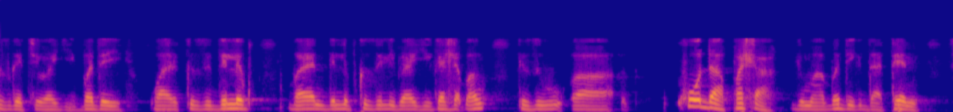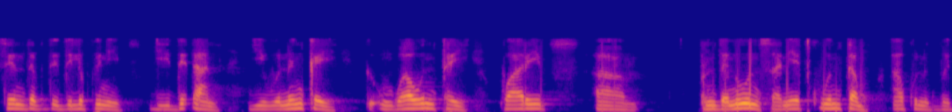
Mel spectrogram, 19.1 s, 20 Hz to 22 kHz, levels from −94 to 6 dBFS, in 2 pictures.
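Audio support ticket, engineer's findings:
Whole clip: rough, hissy, smeared underwater speech, heavy codec damage, nothing above 5.3 kHz. Likely Nellymoser compression, coarse fixed bits per block, empty bands noise-filled, about what you'd expect around 22 kbps. Needs a better codec upstream.

Pre-echo at 13.95 s: short hiss ahead of a sharp attack, smearing it over about 19 ms. Transform codec spreading block quantisation noise into the quiet bit before the onset.

Periodic USB or driver dropouts, 14.93 to 18.50 s: regular ticks every 0.123 s, around thirty of them, each skipping roughly 2 ms of audio outright. Fixed-interval stall from a background task on the bus or driver. Worth checking what's polling.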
